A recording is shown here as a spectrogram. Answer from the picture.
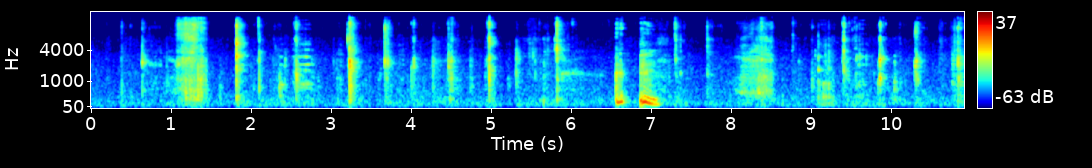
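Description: Close-miked mouth sounds of someone eating soft boiled dumplings with sour cream: wet chewing and lip smacks as a string of short, sharp clicks, two soft breaths, and a brief falling hum about seven seconds in.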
